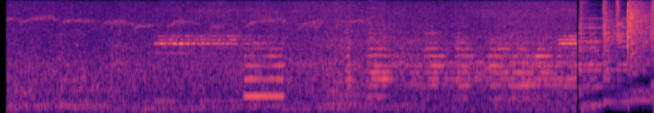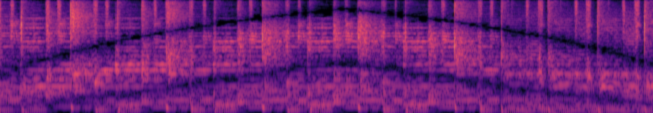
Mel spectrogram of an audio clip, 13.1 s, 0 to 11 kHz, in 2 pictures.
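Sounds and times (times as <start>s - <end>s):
street traffic: 0.0s - 13.0s
car horn toots: 1.5s - 5.8s
music: 5.8s - 13.0s.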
